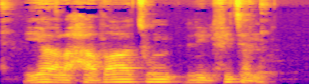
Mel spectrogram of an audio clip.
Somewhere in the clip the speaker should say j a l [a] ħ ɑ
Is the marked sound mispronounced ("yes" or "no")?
yes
